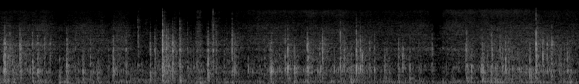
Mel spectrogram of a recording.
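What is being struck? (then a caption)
Rolled kraft paper tube. A long roll of brown star-printed kraft wrapping paper, a hollow rolled tube held upright, is tapped with fingertips and long nails. It gives a steady run of quick, dry, papery taps and crinkly clicks with a bright edge. Each tap dies away almost at once.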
